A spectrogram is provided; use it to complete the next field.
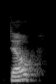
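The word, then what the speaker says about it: DELWP: water and planning and we call ourselves delp w is silent i'm not sure why but that's how it is and i work in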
